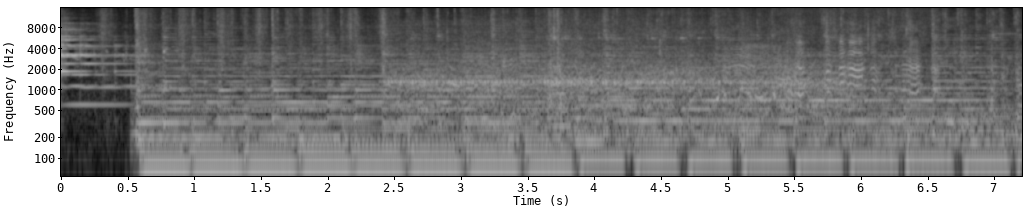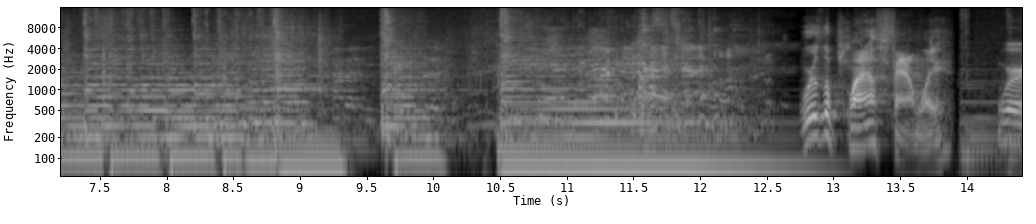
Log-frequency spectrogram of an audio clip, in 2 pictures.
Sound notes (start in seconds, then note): 0.0 bell ringing; 0.9 energetic music; 5.2 laughs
